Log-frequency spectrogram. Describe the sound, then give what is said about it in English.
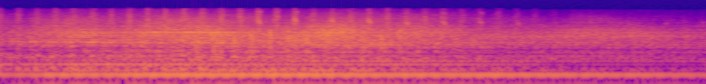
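A helicopter, just a few feet off the ground during a wild horse roundup, drones loudly, its rotor beating in a steady pulse with a strong low engine hum, gradually fading slightly as it turns and flies away to find another herd. “Seven wild horses are captured as the helicopter, now just a few feet off the ground, turns and flies away to find another herd.”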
